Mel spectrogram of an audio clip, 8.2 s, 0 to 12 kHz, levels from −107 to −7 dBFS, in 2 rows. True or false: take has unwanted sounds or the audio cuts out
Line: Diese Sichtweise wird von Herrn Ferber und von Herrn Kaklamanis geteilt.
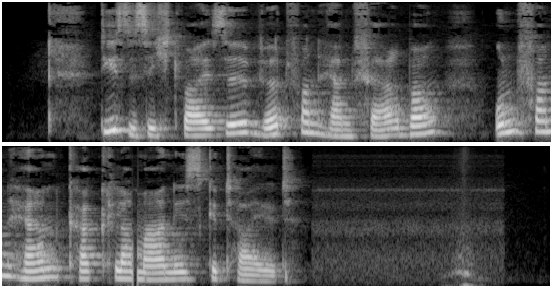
true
